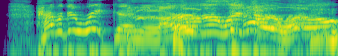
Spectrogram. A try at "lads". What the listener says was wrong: Why are you saying lords? Why are you putting an R in there? Lads. Not lards.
